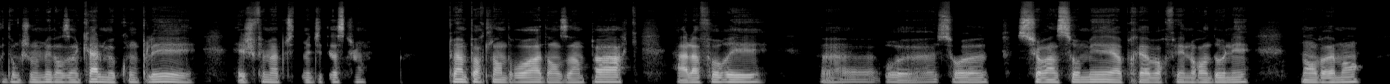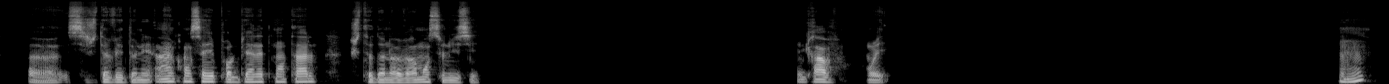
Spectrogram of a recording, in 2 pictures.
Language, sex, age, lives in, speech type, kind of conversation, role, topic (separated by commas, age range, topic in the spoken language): French, male, 30-34, France, conversation, unstructured, none, Comment prends-tu soin de ton bien-être mental au quotidien ?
